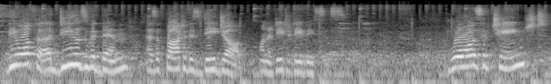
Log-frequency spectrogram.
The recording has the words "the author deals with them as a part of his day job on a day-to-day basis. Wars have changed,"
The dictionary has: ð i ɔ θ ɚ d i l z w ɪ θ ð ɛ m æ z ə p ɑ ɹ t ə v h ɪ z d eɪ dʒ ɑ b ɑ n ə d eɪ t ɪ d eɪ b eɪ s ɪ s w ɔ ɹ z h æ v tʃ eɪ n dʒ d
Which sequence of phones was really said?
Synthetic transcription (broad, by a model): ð i ɔ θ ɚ d i l z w ɪ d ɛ m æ z ə p ɑ ɹ t ə v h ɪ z d eɪ dʒ ɑ b ɑ n ə d eɪ t ɪ d eɪ b eɪ s ɪ s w ɔ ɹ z h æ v tʃ eɪ n dʒ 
